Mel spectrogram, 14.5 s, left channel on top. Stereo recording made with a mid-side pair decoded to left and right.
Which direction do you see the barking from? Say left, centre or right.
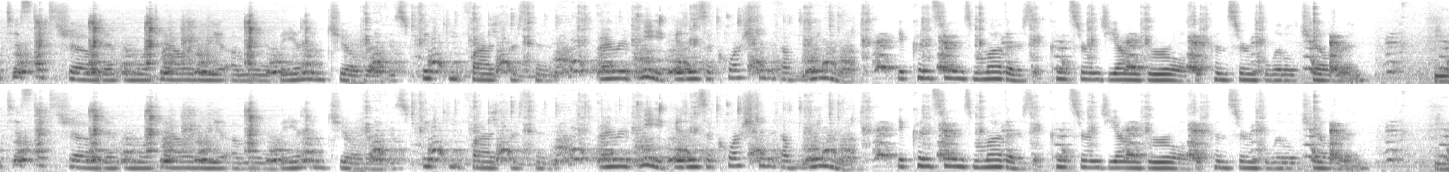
left.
